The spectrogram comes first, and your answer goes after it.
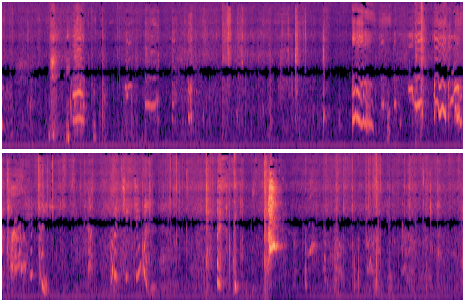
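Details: Three-week-old Icelandic Sheepdog puppies at play, giving high, squeaky, rising and falling whines and little growling yips in scattered bursts, with a steady low electrical hum throughout and a sharp knock near the end.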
